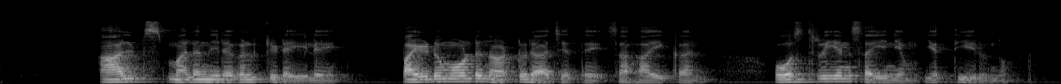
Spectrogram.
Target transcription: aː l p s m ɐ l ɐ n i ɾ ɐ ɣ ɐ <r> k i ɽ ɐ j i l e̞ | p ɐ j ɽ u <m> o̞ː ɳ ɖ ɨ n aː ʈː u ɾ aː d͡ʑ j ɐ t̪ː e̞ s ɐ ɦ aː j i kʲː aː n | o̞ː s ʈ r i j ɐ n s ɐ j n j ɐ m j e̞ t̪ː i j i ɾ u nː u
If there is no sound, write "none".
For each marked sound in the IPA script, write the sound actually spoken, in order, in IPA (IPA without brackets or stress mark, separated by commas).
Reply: ɭ, m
